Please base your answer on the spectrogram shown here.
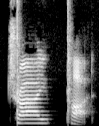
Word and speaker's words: tripod: If you clap out tripod, tri-pod. We have tri and pod. Now look at this letter. This is at the end of that first syllable, so it is an open syllable, remember? That's why it has the long I sound.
